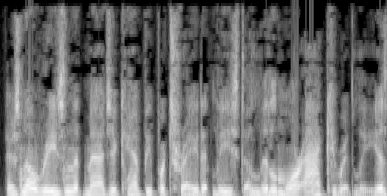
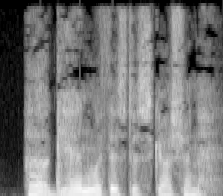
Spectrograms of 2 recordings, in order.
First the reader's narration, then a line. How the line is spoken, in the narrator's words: Andy sighed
